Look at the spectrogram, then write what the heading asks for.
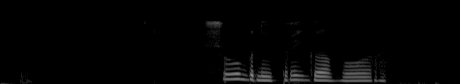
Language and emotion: Russian, sad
